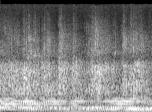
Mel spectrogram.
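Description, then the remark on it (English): A crowd claps together for Jesus in a steady, dense wash of applause that holds at an even loudness throughout, with a faint low hum sustained underneath. “If you understood what I just said, give Jesus a good hand clap.”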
